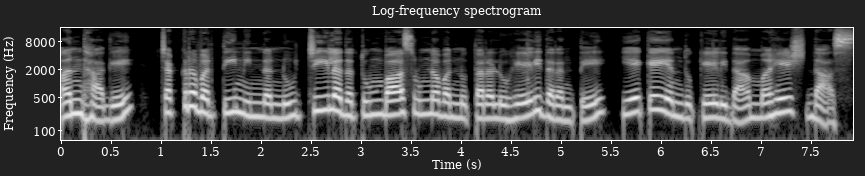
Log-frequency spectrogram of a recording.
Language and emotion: Kannada, neutral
